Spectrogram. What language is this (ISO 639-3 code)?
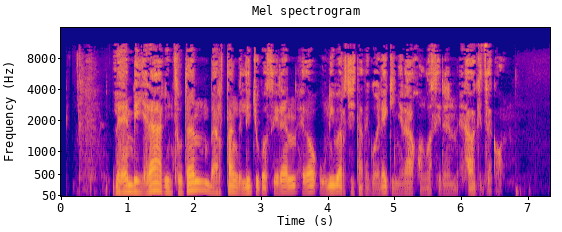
eus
